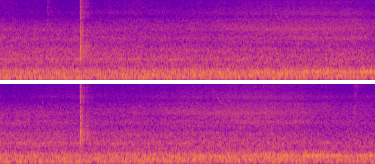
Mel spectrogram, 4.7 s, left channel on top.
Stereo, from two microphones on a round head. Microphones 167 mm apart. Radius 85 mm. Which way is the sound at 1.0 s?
10° right (ahead or behind).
